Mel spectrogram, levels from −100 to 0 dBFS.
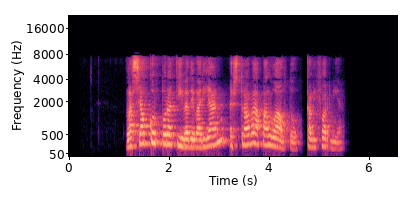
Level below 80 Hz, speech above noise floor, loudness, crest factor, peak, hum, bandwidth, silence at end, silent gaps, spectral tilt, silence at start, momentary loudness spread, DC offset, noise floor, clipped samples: -64 dBFS; 61 dB; -16 LUFS; 16 dB; -2 dBFS; none; 8 kHz; 1.1 s; none; -3.5 dB/octave; 1.15 s; 12 LU; under 0.1%; -78 dBFS; under 0.1%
